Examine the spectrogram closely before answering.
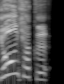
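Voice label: "yonhyaku", Japanese, girl; voice; info girl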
